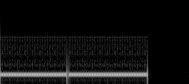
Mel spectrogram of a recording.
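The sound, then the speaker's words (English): A telephone sounds in the background of an open call-in line as a steady, mid-pitched electronic tone with one brief break, then cuts off, leaving quiet. “that must be a phone ringing in your background”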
